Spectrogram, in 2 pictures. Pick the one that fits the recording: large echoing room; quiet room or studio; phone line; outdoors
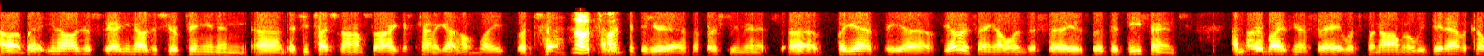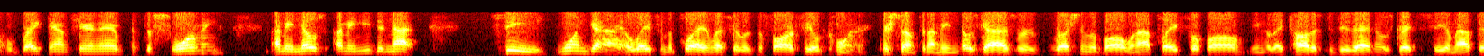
phone line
